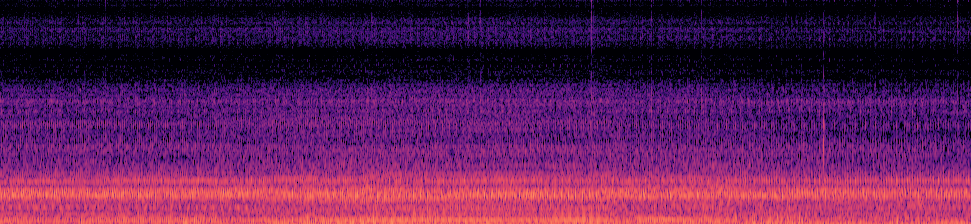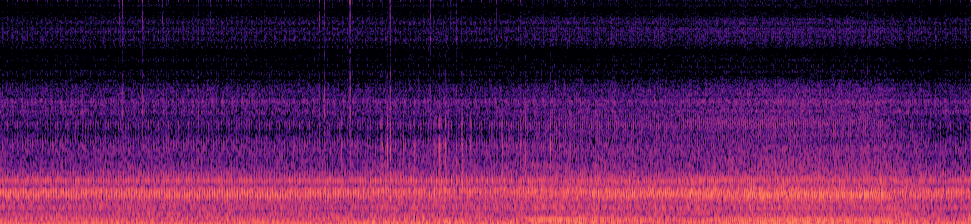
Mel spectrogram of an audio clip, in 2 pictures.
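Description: A vehicle engine running steadily at an even, low speed, with a constant hum that swells slightly twice.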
